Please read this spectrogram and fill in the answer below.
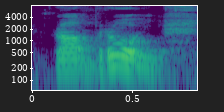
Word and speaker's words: Rob Roy: Rob Roy. That's all that I'm doing. So I'm not any closer. Am I closer? I think that I am closer, because in Scottish, the R is rolled.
